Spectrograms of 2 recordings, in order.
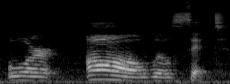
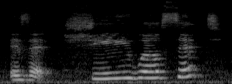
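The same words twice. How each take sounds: First: "all" said slowly and louder; slow loud option. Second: Slow and higher, offering "she"; slow choice read. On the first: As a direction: drag out the second option. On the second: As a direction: lay out the first option slowly. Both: Shown as a demonstration. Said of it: "Did you say she?".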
